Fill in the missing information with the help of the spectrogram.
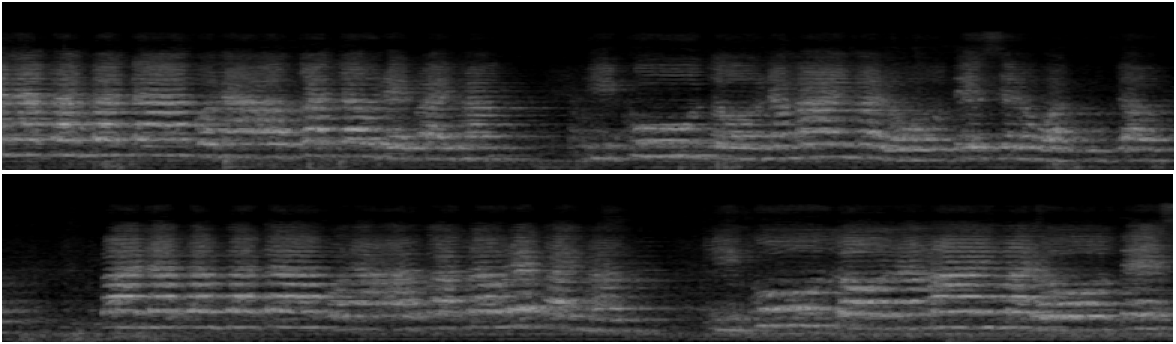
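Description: A group of voices singing, in phrases of about four seconds, each separated by a brief pause.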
